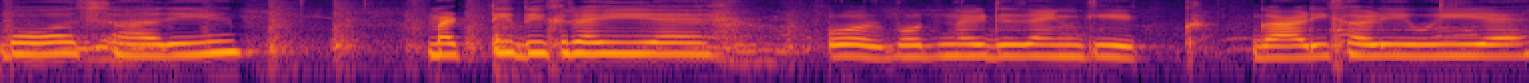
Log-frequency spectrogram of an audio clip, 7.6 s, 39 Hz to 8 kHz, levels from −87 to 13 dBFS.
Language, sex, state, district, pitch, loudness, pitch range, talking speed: Hindi, female, Bihar, Sitamarhi, 235 Hz, -16 LUFS, 230-260 Hz, 125 wpm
